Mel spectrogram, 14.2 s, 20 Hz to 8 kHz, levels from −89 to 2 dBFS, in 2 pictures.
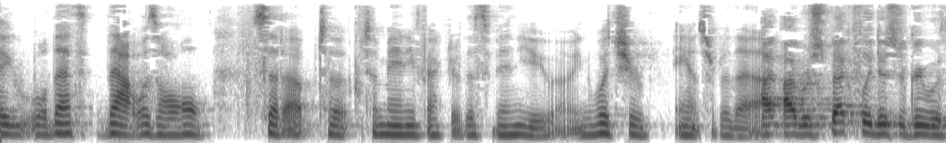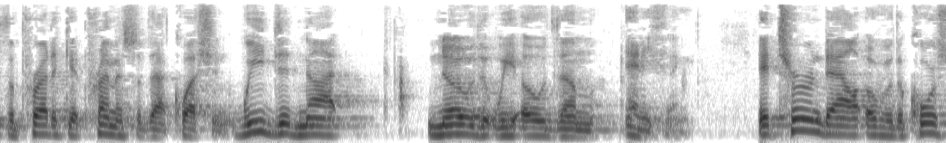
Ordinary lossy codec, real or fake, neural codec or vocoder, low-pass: MP3, 32 kbps; real; none; 7.2 kHz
